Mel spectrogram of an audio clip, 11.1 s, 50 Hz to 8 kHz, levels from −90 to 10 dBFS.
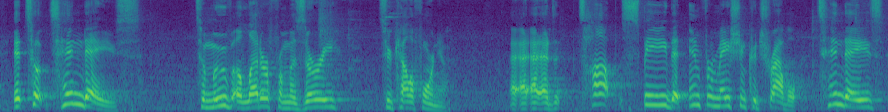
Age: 30-49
